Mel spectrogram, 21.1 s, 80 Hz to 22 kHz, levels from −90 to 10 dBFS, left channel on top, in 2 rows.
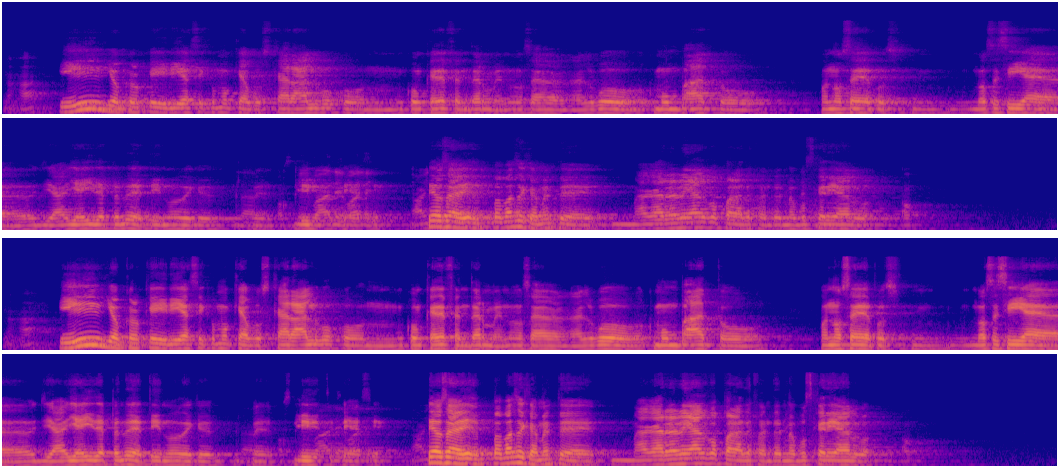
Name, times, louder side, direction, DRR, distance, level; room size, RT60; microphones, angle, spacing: voice 1, 0.0-0.4 6.5-7.0 12.9-14.4 14.6-15.1 18.5-18.9 19.5-19.7, left 3 dB, 60° left, 8 dB, 0.9 m, -46 dB
voice 2, 0.6-7.6 8.2-12.7 13.1-14.1 14.8-19.2, right 5 dB, 75° right, 14 dB, 0.5 m, -29 dB
12.0 x 6.9 x 9.3 m, 1.5 s
head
